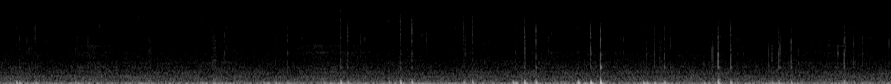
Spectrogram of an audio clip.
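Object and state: Wooden table tennis paddle with rubber faces.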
